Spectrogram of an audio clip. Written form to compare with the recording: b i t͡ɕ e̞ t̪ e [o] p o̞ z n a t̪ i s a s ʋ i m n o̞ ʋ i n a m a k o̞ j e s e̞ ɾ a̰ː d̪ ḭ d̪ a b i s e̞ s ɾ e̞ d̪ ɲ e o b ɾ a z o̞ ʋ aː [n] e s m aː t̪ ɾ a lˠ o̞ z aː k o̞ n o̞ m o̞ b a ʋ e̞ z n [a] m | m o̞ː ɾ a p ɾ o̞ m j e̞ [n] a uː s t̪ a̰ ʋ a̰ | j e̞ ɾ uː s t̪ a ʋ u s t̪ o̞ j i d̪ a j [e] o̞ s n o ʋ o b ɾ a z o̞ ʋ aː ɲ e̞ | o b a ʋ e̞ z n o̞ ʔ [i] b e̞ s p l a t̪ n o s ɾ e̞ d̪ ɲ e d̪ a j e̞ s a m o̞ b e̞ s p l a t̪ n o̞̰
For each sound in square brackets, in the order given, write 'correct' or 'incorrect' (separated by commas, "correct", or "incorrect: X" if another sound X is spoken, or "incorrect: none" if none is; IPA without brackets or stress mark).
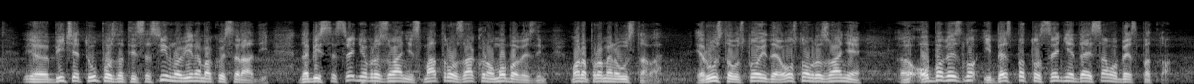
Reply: incorrect: u, incorrect: ɲ, incorrect: i, correct, correct, correct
